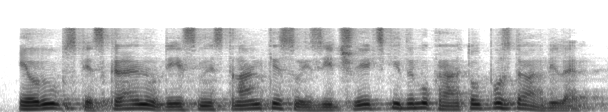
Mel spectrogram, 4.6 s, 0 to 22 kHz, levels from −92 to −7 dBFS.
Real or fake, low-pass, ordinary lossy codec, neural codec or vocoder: fake; none; none; codec, 16 kHz, 1 kbps, FunCodec, trained on LibriTTS, 50 frames a second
